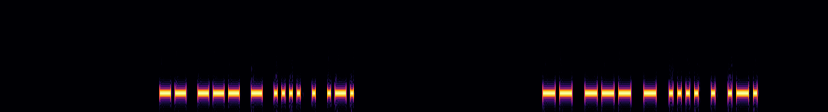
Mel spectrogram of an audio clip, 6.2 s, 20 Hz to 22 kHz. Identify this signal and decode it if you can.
Morse code, heard as a keyed tone, about 35 wpm, 700 Hz. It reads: MOTHER MOTHER
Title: Speed-Racing Top 500 Words 28wpm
